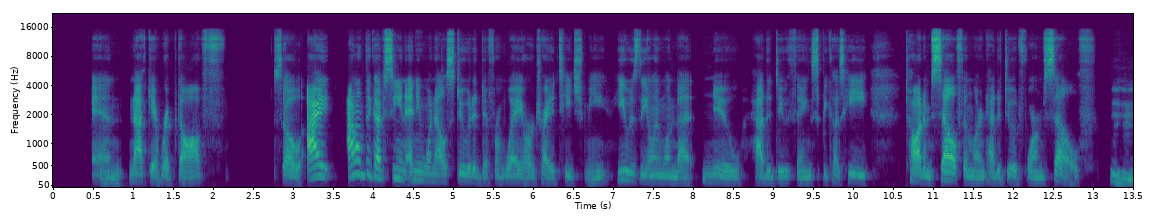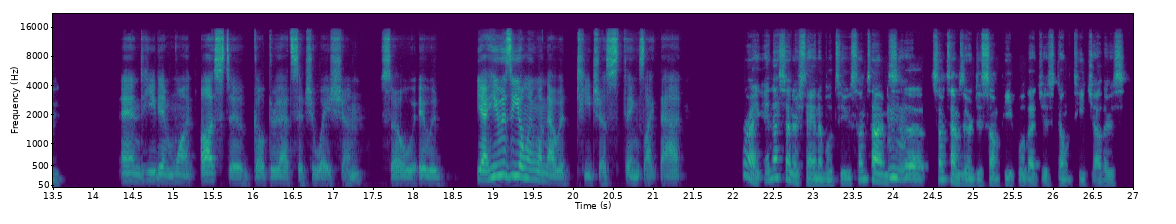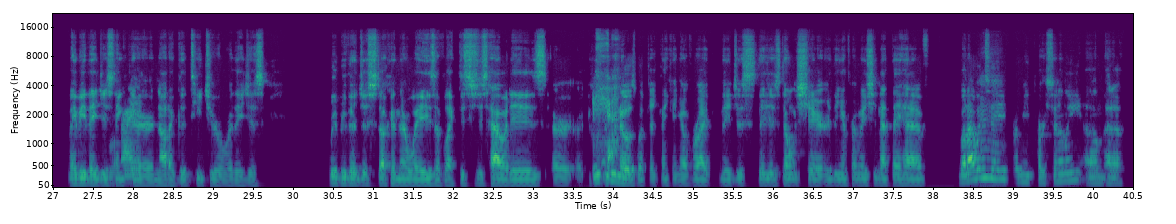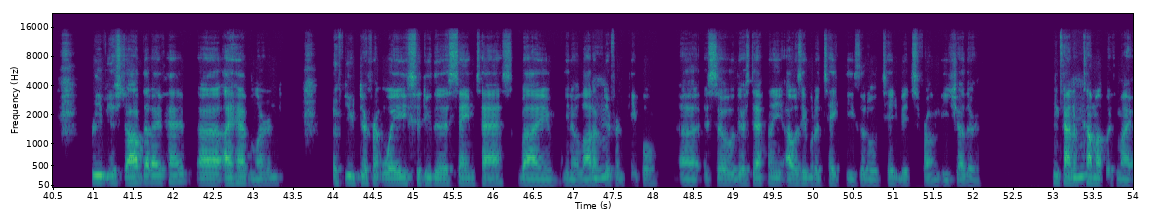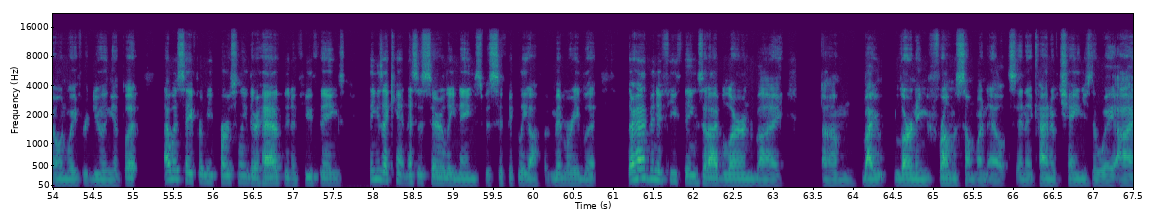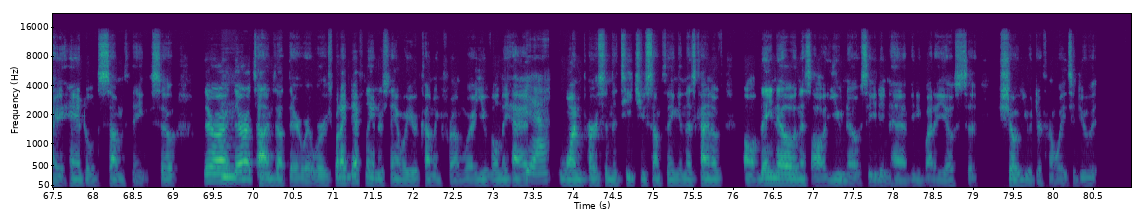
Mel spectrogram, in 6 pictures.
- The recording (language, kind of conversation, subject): English, unstructured, What is your favorite way to learn new things?
- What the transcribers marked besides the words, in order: tapping; laughing while speaking: "Yeah"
